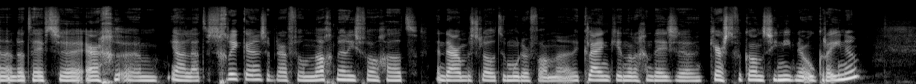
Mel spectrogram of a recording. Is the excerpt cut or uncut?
cut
